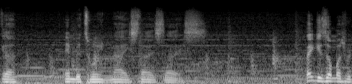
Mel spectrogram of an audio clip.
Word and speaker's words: Nice: We got Ibiza to Nice. To Nice, I should say. That's how I pronounce it.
